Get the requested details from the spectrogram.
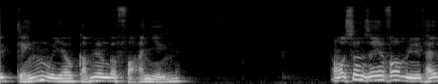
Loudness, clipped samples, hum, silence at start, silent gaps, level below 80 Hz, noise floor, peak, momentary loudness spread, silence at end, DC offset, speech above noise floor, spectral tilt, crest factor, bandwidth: -18 LUFS; under 0.1%; none; 0 s; none; -60 dBFS; -66 dBFS; -8 dBFS; 7 LU; 0 s; under 0.1%; 49 dB; -9 dB/octave; 12 dB; 16 kHz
